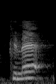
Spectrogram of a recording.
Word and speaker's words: KKNE: Kumibo Ka Naman Enrile, with the acronym KKNE, or pronounced Kine.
